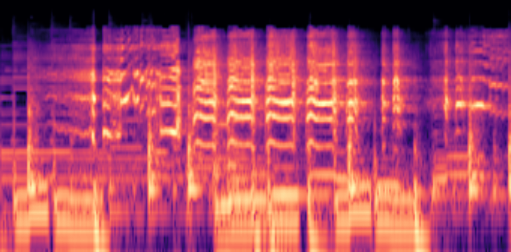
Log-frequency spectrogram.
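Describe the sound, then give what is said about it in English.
A parrot mimics a crying baby inside a young couple's house while they are away, a loud run of wavering, sobbing wails that rise and fall in pitch, repeating in short bursts with brief gaps and no talking. “well, it sounds like a baby, but guess what it is? It's a parrot.”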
